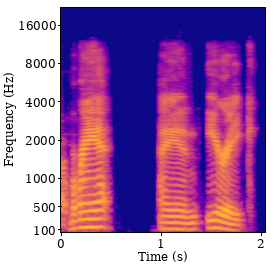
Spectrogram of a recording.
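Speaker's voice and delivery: Brant with a flat Southern vowel; Southern accent. Shown as a demonstration. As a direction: drawl Brent into Brant, West Virginia style. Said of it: "Can you do a little Southern accent".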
